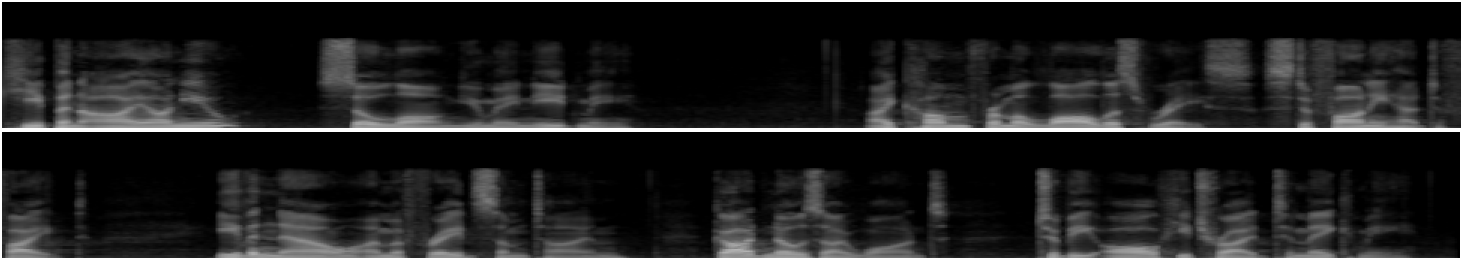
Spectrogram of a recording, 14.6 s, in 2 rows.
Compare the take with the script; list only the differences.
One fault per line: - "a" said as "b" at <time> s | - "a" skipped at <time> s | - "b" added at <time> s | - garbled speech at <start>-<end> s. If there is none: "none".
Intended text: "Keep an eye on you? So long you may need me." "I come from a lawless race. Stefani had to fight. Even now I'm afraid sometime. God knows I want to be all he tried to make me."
none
